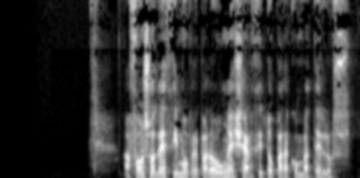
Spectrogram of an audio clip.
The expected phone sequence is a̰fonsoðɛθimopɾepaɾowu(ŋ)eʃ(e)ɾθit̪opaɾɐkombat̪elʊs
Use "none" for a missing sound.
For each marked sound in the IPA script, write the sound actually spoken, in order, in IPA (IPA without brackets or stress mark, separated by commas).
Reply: ŋ, ɛ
